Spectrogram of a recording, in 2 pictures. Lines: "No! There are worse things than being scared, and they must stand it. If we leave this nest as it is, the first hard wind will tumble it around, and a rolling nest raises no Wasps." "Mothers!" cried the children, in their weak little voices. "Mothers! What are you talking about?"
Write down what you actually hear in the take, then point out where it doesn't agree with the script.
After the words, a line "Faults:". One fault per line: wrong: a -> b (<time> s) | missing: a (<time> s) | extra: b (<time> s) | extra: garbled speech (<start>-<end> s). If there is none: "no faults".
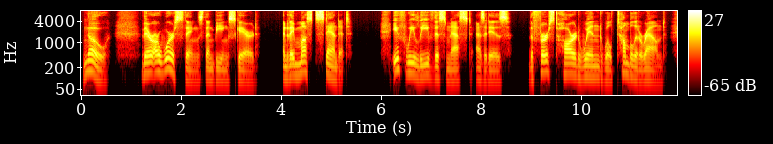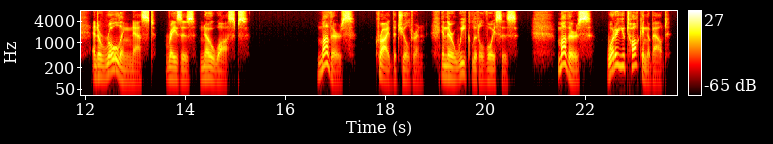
"No! There are worse things than being scared, and they must stand it. If we leave this nest as it is, the first hard wind will tumble it around, and a rolling nest raises no Wasps." "Mothers!" cried the children, in their weak little voices. "Mothers! What are you talking about?"
Faults:
no faults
